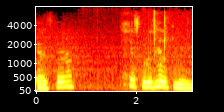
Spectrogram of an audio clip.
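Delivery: put-on huge cat creature voice. Showing another player how the game character talks: Casca voice. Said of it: "She talks like this".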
